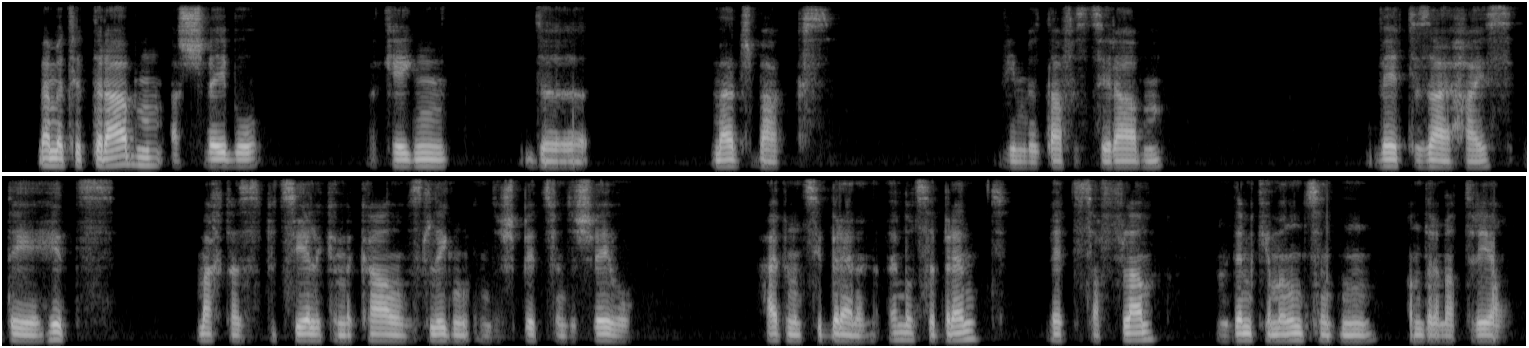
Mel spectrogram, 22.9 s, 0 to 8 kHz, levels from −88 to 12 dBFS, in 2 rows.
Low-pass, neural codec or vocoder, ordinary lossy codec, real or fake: 7.2 kHz; none; none; real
